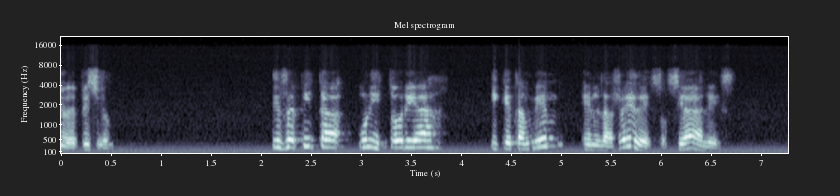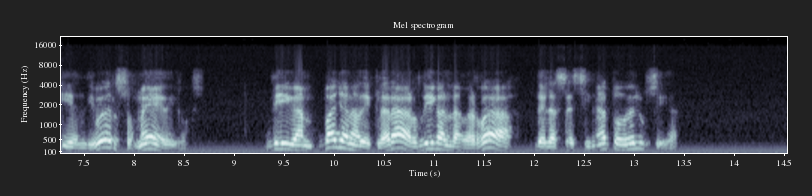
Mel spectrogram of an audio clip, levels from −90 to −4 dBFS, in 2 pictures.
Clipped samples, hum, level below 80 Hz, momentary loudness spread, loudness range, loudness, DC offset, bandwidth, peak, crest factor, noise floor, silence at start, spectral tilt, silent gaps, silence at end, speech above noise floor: under 0.1%; none; -58 dBFS; 13 LU; 4 LU; -18 LUFS; 0.8%; 12 kHz; -2 dBFS; 18 dB; -50 dBFS; 0 s; -4 dB/octave; none; 1.1 s; 33 dB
